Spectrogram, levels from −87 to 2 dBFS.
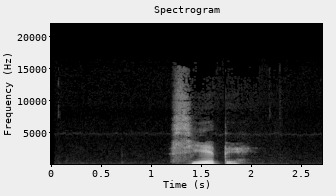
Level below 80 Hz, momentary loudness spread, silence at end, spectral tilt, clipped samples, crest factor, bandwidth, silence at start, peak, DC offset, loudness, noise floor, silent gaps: -60 dBFS; 17 LU; 0.8 s; -6.5 dB/octave; under 0.1%; 20 dB; 15.5 kHz; 1.2 s; -4 dBFS; under 0.1%; -20 LUFS; -67 dBFS; none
